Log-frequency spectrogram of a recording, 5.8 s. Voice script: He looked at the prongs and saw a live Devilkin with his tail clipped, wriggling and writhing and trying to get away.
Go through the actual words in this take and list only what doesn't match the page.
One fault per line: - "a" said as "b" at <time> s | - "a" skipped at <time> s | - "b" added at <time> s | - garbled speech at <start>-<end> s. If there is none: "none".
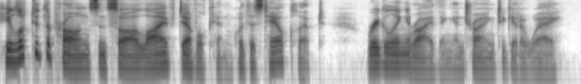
- "and" skipped at 4.1 s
